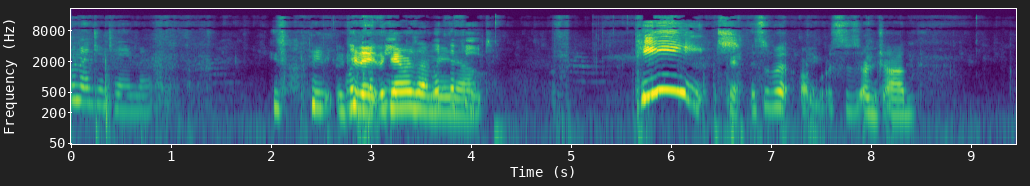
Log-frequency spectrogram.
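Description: A boy talks with animation close by.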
